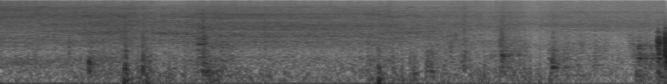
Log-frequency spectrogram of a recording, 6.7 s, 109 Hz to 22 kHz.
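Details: SAAB 9-5 Aero turbo system under a pressure leak test with a compressor. A strong, continuous airy hiss with handling bumps, blowing straight out from the underside; major boost leak.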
